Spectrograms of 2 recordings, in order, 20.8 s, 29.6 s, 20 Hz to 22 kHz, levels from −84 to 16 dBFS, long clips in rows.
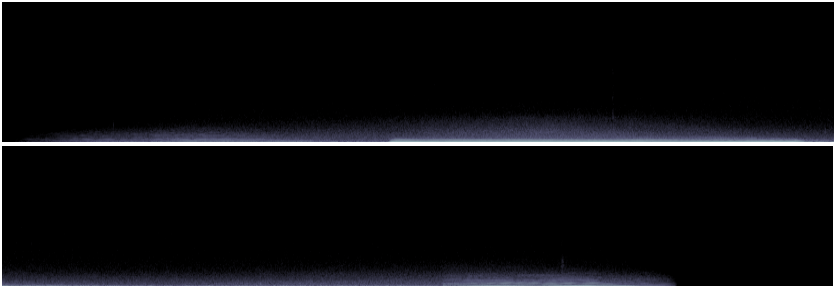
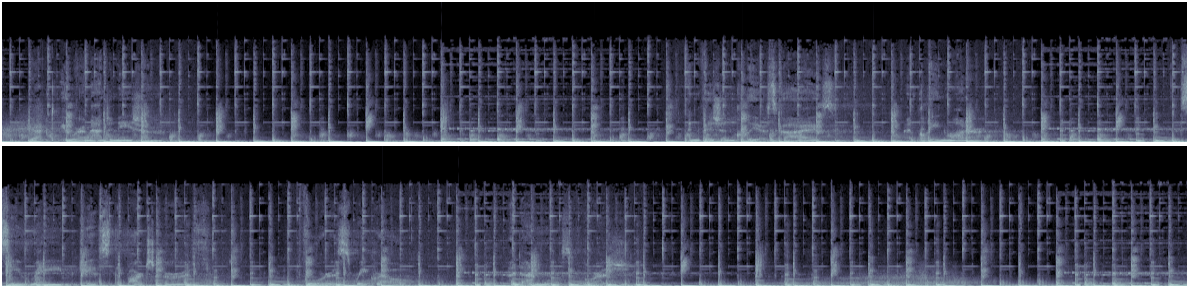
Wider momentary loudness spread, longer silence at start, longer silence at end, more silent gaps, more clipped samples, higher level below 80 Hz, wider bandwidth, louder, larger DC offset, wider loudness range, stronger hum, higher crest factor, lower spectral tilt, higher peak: first, 24 LU vs 2 LU; first, 1.05 s vs 0 s; first, 2.1 s vs 0 s; neither; neither; second, -46 dBFS vs -10 dBFS; second, 2.6 kHz vs 16 kHz; second, -24 LUFS vs -12 LUFS; neither; first, 22 LU vs 1 LU; neither; about the same, 14 dB vs 10 dB; first, -11.5 dB/octave vs -5.5 dB/octave; second, -14 dBFS vs 0 dBFS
